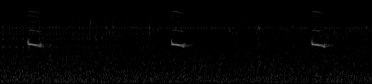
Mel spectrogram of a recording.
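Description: A collared crescentchest gives three short, high, slightly falling notes, about one every second and a half, over a faint steady hiss.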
